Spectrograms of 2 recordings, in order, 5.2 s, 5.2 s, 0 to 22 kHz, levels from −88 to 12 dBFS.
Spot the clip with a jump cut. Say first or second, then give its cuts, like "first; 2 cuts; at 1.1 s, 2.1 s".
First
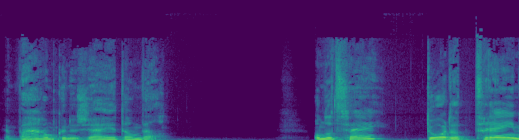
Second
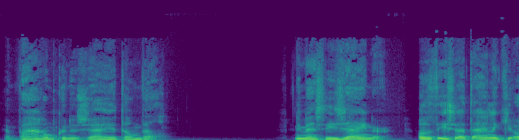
second; 2 cuts; at 2.9 s, 4.1 s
